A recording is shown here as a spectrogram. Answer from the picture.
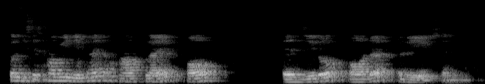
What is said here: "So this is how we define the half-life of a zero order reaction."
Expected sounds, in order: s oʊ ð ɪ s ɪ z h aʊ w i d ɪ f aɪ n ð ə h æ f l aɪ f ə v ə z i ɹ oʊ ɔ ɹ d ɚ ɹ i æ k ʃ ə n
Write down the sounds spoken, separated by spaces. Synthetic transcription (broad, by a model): s oʊ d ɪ s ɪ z h aʊ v i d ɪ p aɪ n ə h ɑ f l aɪ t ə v ə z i ɹ oʊ ɔ ɹ d ɚ ɹ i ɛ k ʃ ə n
